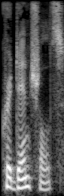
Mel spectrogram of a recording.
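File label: "credentials", British English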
